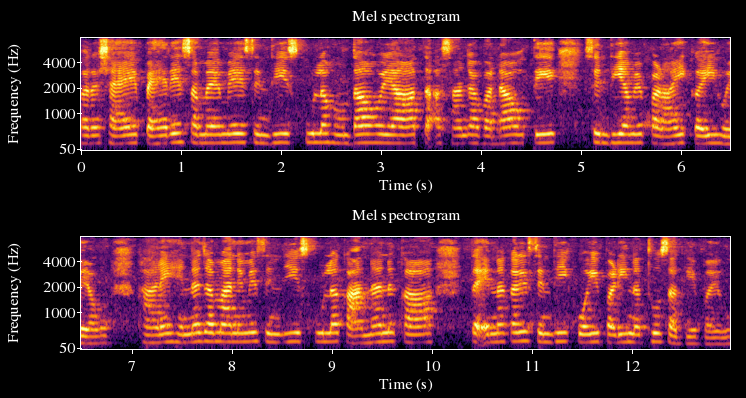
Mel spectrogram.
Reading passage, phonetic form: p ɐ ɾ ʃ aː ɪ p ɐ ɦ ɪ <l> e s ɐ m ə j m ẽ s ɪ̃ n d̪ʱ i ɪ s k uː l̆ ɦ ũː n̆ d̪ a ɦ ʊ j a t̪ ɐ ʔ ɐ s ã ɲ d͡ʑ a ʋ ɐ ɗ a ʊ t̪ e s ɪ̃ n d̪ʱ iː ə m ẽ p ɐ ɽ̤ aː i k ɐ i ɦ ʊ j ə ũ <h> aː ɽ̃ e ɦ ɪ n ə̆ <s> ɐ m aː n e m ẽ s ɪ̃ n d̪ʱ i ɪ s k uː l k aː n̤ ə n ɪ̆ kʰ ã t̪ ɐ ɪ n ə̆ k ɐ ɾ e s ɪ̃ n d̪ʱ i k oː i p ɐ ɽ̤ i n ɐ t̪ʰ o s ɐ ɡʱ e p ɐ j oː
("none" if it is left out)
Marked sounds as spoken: ɾ, h, z

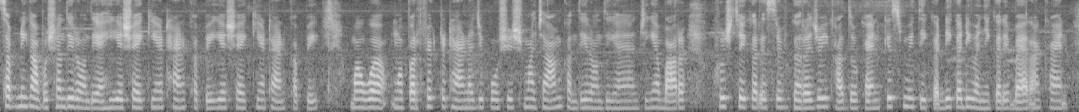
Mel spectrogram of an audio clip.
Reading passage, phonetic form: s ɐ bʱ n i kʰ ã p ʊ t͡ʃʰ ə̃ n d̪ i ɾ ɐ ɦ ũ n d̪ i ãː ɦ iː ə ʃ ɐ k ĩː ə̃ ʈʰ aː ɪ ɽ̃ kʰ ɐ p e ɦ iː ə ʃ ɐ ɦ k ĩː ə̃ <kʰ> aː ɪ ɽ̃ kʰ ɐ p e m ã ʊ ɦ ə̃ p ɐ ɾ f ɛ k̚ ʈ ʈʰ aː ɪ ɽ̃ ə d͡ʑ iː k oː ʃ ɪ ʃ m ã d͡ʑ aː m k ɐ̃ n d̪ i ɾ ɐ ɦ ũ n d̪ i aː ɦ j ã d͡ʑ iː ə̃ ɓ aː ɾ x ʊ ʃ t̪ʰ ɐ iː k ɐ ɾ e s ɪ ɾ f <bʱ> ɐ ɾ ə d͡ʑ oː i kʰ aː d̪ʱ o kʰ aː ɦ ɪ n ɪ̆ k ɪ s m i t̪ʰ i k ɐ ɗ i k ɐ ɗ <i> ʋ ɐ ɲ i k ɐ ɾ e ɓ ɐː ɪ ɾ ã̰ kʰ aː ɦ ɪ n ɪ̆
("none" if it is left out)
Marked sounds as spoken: ʈʰ, ɡʱ, i

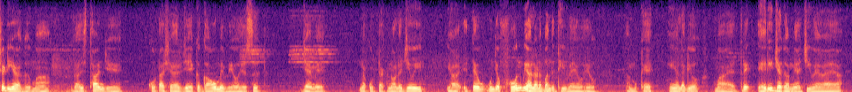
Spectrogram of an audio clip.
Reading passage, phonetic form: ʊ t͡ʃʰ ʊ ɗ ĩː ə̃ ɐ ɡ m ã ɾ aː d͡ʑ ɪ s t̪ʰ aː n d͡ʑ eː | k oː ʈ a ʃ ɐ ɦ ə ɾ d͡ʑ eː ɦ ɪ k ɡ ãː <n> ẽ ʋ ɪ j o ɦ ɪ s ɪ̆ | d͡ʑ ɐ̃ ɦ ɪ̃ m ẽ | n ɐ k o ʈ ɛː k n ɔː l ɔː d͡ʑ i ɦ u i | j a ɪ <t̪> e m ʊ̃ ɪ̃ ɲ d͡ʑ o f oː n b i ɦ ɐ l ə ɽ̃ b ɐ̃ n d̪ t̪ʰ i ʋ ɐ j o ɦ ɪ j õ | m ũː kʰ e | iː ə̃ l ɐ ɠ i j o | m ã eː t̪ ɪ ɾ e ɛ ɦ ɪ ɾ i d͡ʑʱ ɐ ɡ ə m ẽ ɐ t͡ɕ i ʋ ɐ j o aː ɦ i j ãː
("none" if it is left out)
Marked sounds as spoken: m, t̪

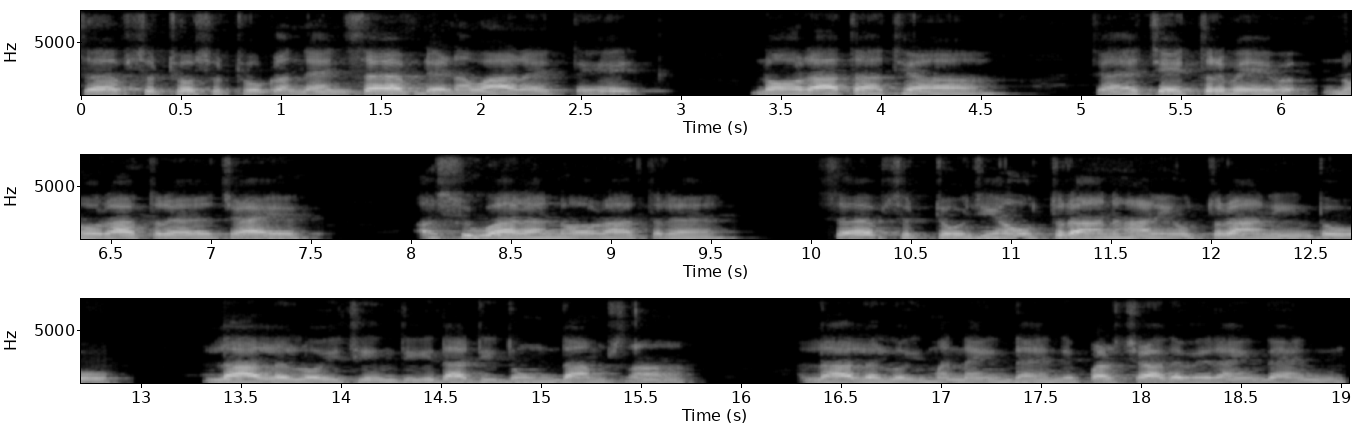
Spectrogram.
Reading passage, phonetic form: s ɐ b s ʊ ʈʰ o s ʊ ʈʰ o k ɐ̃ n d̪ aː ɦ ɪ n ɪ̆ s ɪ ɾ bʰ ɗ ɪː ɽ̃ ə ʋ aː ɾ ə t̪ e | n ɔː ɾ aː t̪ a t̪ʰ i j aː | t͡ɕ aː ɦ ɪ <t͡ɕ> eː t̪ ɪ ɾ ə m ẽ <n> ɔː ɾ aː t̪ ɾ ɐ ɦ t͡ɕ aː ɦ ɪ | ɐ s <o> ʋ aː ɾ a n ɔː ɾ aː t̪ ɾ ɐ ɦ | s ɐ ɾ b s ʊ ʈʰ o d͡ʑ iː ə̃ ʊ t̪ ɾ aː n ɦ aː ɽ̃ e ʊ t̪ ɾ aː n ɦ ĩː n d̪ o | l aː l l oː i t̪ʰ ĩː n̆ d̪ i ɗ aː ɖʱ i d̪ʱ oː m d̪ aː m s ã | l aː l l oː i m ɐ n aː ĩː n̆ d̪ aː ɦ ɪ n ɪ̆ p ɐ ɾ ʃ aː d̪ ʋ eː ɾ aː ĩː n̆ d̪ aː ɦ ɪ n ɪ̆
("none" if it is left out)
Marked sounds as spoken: t͡ɕ, n, u

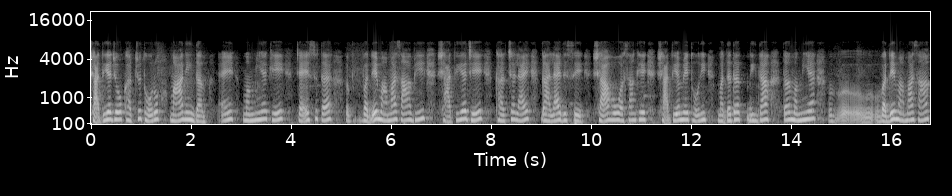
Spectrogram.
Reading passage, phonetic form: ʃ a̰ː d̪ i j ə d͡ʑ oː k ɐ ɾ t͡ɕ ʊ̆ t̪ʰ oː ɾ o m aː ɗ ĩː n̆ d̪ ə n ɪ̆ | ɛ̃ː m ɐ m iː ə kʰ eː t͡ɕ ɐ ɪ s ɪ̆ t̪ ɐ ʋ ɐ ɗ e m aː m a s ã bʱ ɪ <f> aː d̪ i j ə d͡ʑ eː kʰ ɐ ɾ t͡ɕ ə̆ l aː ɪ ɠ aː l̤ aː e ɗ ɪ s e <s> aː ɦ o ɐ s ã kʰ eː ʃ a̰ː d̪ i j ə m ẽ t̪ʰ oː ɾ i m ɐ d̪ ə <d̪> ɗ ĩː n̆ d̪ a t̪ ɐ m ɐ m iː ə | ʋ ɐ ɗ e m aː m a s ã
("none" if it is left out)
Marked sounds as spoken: ʃ, ʃ, d̪

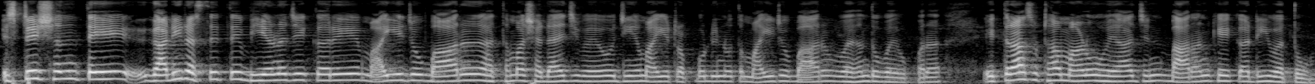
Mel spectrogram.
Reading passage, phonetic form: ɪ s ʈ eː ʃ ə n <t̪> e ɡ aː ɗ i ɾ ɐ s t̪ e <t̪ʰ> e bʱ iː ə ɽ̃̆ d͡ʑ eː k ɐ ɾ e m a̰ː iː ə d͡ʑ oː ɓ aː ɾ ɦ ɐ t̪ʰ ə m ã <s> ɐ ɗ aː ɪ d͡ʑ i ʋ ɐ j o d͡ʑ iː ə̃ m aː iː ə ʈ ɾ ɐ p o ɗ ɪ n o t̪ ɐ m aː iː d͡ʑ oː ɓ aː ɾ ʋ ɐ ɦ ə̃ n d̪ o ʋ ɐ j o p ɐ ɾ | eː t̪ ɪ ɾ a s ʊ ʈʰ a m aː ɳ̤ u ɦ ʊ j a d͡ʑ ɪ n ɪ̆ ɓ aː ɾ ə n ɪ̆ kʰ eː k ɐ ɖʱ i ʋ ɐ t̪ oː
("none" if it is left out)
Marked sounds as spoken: t̪, t̪, ʃ

